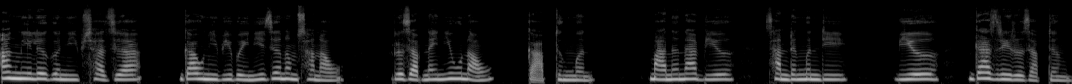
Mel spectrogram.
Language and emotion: Bodo, sad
